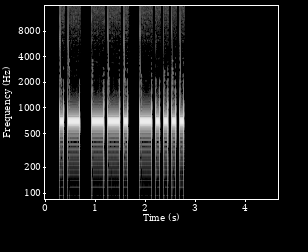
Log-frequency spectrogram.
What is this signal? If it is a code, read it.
Morse code, heard as a keyed tone, about 16 wpm, 700 Hz. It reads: AG6
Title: USA Call Sign Prefixes - 15wpm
